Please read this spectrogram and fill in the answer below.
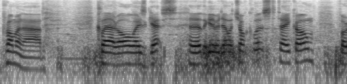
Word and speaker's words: Ghirardelli: I don't know how you pronounce that. It's Ghirardelli.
